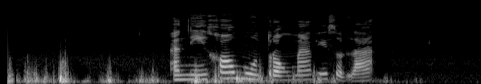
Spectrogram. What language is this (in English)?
Thai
